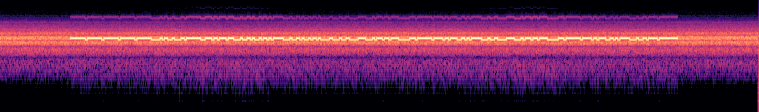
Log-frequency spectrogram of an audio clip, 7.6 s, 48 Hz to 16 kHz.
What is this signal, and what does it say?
RTTY (45.45 baud, 170 Hz shift), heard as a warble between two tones, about 2100 Hz centre, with radio static and a narrow filter. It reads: CQ DX DE OH5KUX OH5KUX K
